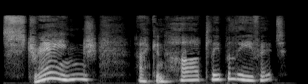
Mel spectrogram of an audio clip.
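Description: A man voicing a doting, easily shocked middle-aged mother in an audiobook, gentle and genteel. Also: on the high side, very animated, takes it slowly, slightly rough, no echo, voice pushed up, heavily acted. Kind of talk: dramatised audiobook reading of a classic novel.

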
